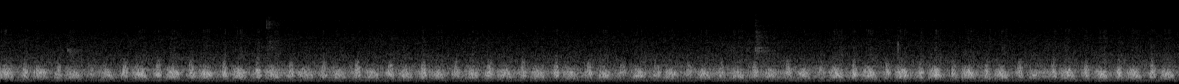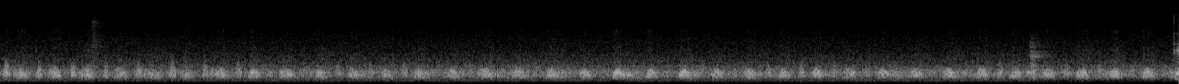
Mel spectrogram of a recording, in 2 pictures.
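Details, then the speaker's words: Rapid, steady whooshing fetal heartbeat, usually in the 170s per minute, on a handheld home fetal Doppler placed low on the abdomen, found just after locating the placenta. "we go so usually in the 170s so you can hear it's fast very distinct sound"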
